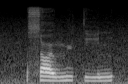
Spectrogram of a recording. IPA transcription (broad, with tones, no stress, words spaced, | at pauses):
sɑ˥˧ʊ̯ my˥˩t̪i˧˥n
